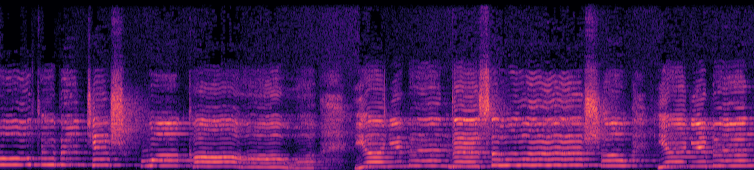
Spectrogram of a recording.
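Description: A woman singing a Polish folk soldiers' song solo, unaccompanied, in long held notes that step up and down in pitch.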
